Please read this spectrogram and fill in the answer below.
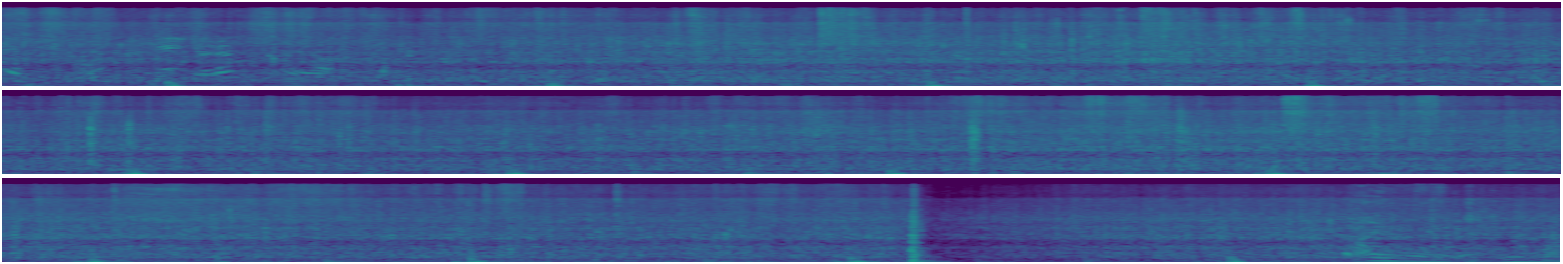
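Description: Heavy rain on a car's windshield and body, heard from inside the car, with the windshield wipers sweeping and a low thump about every two seconds. One louder thump comes near the end.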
